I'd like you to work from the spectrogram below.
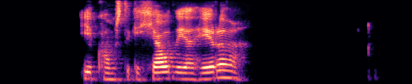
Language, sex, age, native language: Icelandic, female, 30-39, Icelandic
